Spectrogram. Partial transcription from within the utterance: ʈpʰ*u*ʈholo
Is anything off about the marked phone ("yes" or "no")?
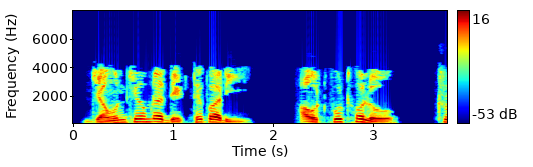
no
